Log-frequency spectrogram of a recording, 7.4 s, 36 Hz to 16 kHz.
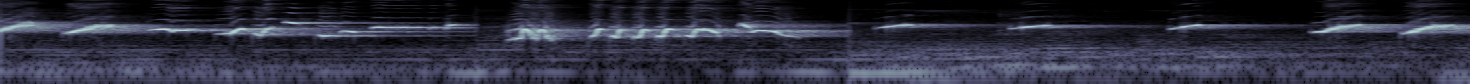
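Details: Oriental magpie-robin (kacer), lure audio to prompt a mute bird to sing: rich whistled phrases and a fast stuttering trill, followed by evenly spaced rising whistles repeated about every 0.7 seconds.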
